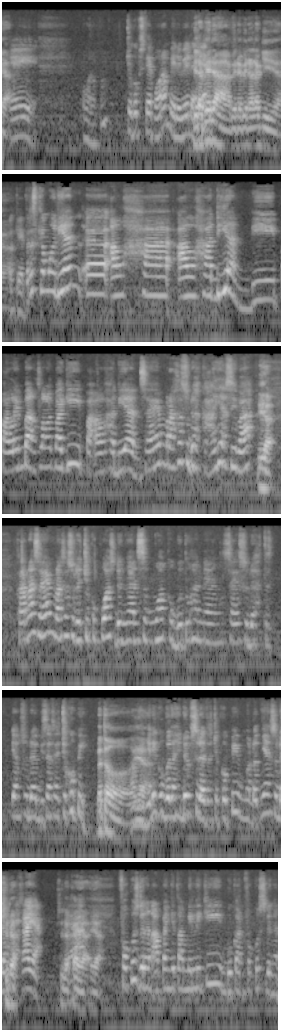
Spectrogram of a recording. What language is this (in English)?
Indonesian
